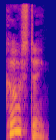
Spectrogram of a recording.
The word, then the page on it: coasting: British English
